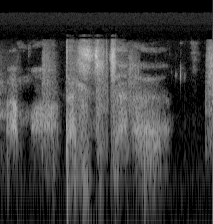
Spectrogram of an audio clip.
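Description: Close, soft whispering in short breathy phrases, with a pen scratching on notebook paper as letters are written.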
